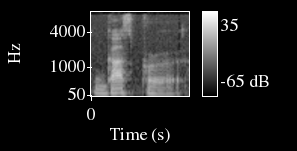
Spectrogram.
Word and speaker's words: gospel: gospel, 가의 강세가 있습니다.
